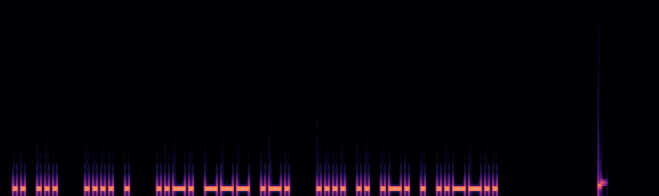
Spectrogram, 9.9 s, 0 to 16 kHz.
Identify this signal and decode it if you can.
Morse code, heard as a keyed tone, about 20 wpm, 700 Hz. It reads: IS HE FOR HIRE?
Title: Sentences from Top 1400 Words 20wpm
